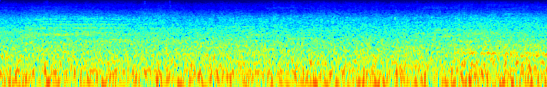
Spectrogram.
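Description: Steady noisy din of bumper cars running across the rink floor, with no distinct collisions.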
